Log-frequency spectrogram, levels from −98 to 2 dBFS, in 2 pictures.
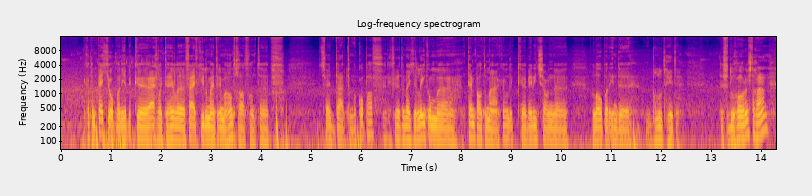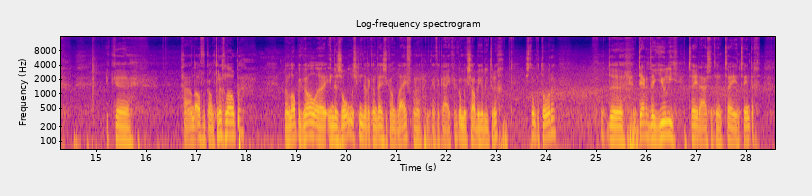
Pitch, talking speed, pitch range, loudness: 100 Hz, 205 wpm, 90-105 Hz, -17 LUFS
